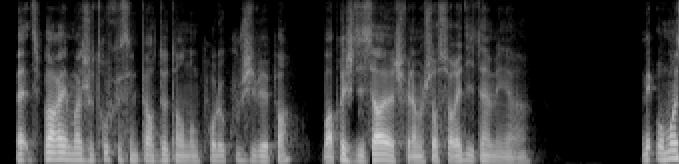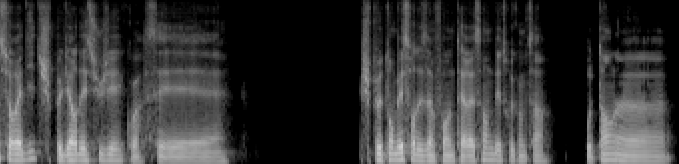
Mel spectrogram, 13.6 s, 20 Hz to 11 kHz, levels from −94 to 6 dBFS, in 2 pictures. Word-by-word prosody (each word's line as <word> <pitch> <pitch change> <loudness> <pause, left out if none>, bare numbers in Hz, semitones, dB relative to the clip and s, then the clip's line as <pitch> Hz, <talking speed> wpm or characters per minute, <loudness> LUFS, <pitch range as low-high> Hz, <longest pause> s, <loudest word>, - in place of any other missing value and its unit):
Ben 120 - +3
c'est - - -15
pareil, 135 0 +8
moi 125 0 +1
je 115 -1 -6
trouve 130 +4 -6
que 115 - -8
c'est 110 - -8
une 110 - -5
perte 110 -2 -1
de 115 - -1
temps, 105 -2 -3
donc 100 -1 -7
pour 105 - -4
le 105 - -3
coup, 115 +3 -14
j'y 110 -1 -6
vais 100 0 0
pas. 105 +6 -5 0.3
Bon - - +5
après 125 - +3
je 100 - -3
dis 105 0 -4
ça, 115 +3 +8
je 95 - -6
fais - - -4
la 95 - 0
même 95 - -2
chose 100 +2 -1
sur 95 - 0
Reddit 105 +1 -1
hein 110 -2 -1
mais 95 -2 -7
heu 90 - -6 1.3
mais 125 +2 -1
au 130 - +2
moins 155 +4 +6
sur 150 - +3
Reddit, 130 +6 +2
je - - -3
peux - - 0
lire 115 0 +5
des 115 0 +1
sujets 110 0 -4
quoi, 100 -3 -5
c'est 90 -1 -5 1.4
Je - - -6
peux 125 - +3
tomber 125 +1 +4
sur 125 -3 0
des 110 0 -1
infos 110 0 0
intéressantes, 105 +3 -1
des 105 - -2
trucs 105 0 -8
comme 100 -1 -7
ça. 100 -2 -8 0.3
Autant, 115 +4 -2
heu 100 -2 -3
105 Hz, 260 wpm, -25 LUFS, 100-120 Hz, 1.4 s, pareil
